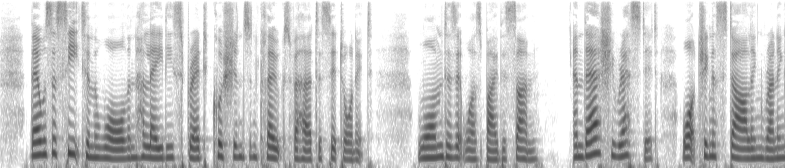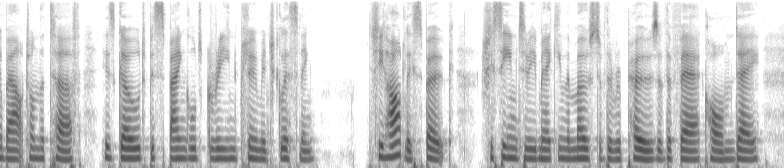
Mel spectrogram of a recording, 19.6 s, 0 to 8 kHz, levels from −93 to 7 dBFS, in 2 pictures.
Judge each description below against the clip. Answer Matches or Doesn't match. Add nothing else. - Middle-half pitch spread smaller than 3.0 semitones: Matches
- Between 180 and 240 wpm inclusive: Matches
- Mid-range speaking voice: Matches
